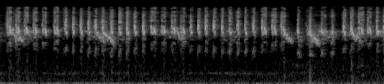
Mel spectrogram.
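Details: Vigorous fighting chatter of Eurasian tree sparrows, a tutor recording for songbird training: an unbroken stream of rapid, sharp, high chirps, several per second, overlapping and steady in loudness throughout.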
